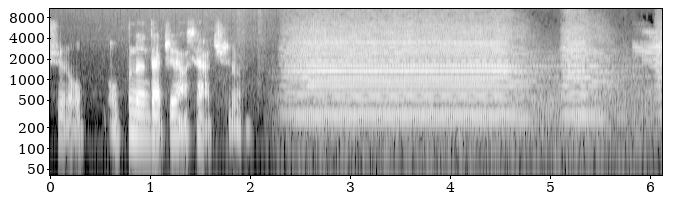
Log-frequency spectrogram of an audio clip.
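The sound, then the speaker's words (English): A voice speaks briefly, then a passenger train's horn blares in a long, loud, steady blast that dips for a moment near the end and sounds again. “So she hopped on a train, and 48 hours later, she arrived in Xinjiang, China's far west.”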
